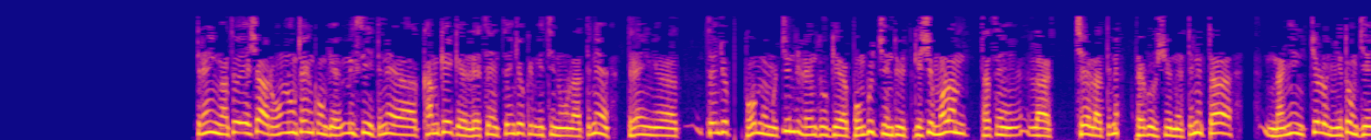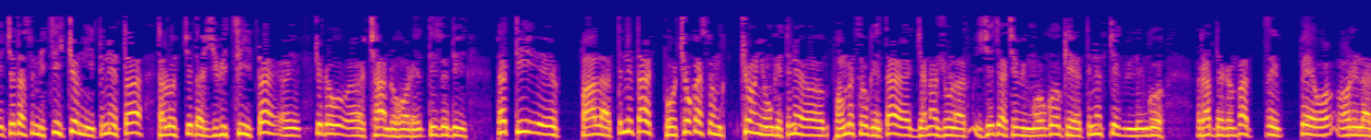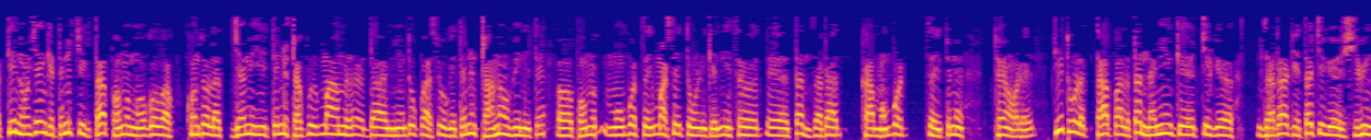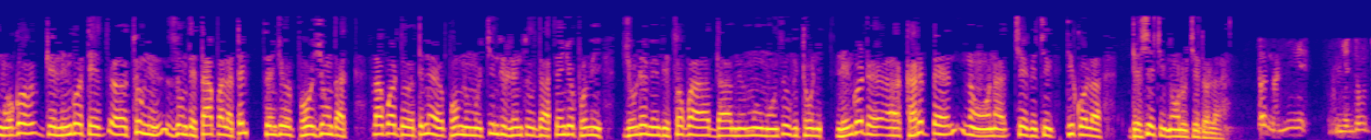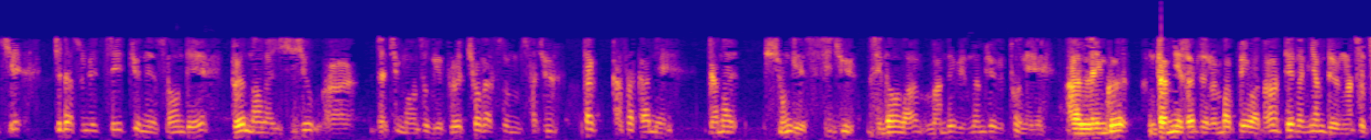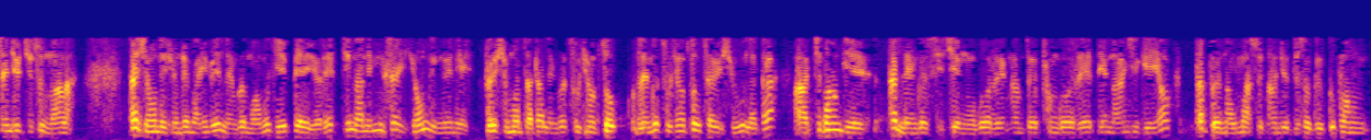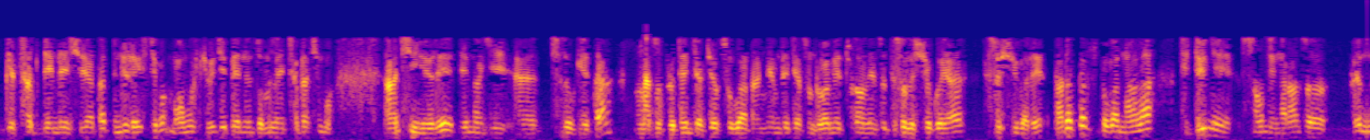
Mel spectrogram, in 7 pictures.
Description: བཀའ་འདྲི་ཞུས་པ་ཞིག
